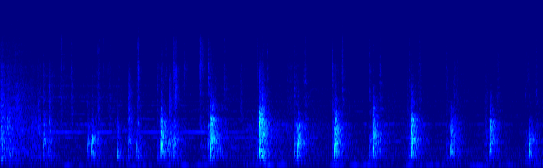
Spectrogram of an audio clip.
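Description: Music with a steady thudding drum beat, a little under two beats a second, joined by faint sustained tones.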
